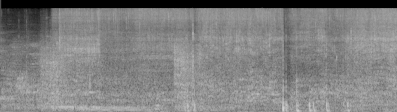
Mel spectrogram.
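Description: Tap water running and splashing into a stainless steel bowl of strawberries in a sink, with a few light knocks about two-thirds of the way through.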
